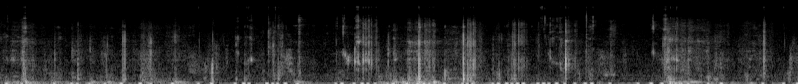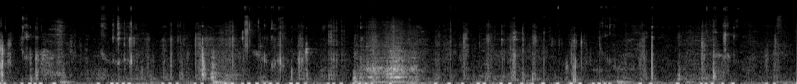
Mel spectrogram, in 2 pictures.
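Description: Close-miked ASMR eating of spoonfuls of yogurt: wet chewing, lip smacks and quick mouth clicks in an irregular run.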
